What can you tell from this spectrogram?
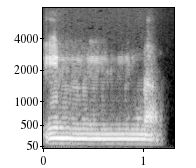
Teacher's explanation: نون مشدد کو دو حرکات کے برابر غنہ کر کے پڑھیں گے، یعنی ایک الف کے برابر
